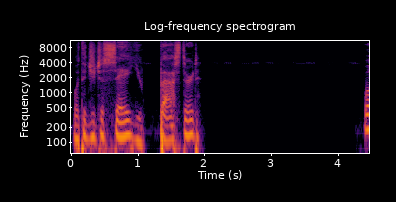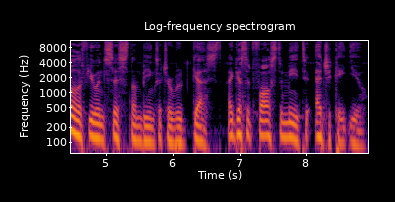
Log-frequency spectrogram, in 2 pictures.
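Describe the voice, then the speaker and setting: A man playing a sadistic crime boss in an audio roleplay, taunting a captive with slow, mocking menace. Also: medium pitch, darkish tone, no room sound, natural voice. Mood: gloating menace. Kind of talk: ASMR audio roleplay acting.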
